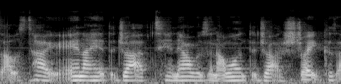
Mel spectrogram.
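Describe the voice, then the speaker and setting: A woman with a Southern US accent at a very fast pace, over noticeable background noise. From North Carolina. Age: 20s. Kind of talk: casual storytime talk to camera.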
